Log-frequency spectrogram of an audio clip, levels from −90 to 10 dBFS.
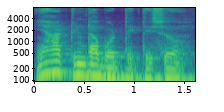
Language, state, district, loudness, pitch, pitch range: Nepali, West Bengal, Darjeeling, -14 LUFS, 105 Hz, 95-135 Hz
